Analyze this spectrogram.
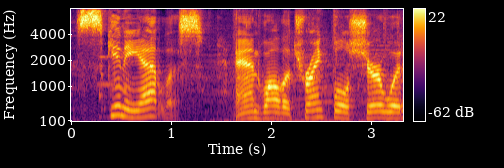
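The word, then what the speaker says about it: Skaneateles: The name is pronounced Skinny Atlas.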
